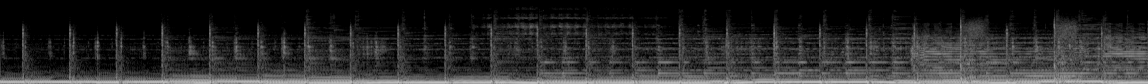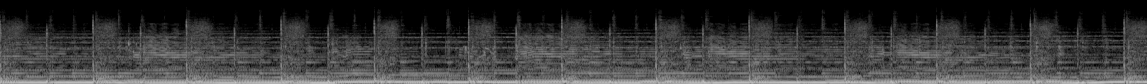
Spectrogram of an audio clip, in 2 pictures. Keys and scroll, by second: 3.2 g, 3.4 y, 12.5 g, 12.7 z, 18.9 a.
